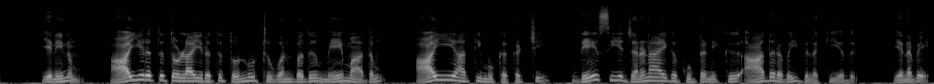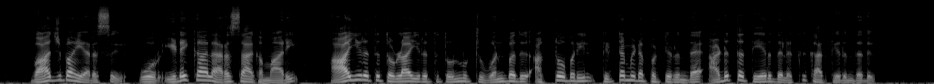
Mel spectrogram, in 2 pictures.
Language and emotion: Tamil, neutral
